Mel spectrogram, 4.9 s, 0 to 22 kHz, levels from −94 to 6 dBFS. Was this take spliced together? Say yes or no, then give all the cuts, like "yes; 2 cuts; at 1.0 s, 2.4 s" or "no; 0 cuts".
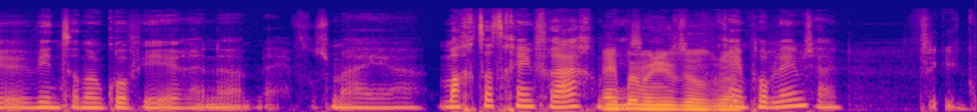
yes; 1 cut; at 2.2 s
